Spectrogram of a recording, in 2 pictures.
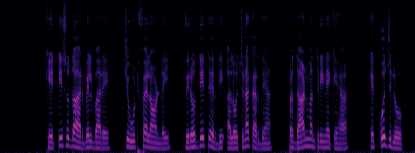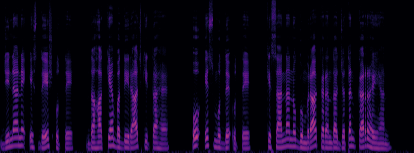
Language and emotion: Punjabi, neutral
